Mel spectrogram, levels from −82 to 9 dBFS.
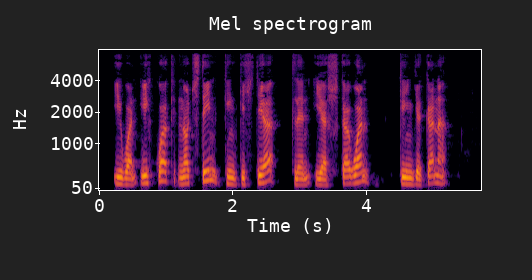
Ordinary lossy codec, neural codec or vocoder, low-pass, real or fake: MP3, 64 kbps; none; 7.2 kHz; real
